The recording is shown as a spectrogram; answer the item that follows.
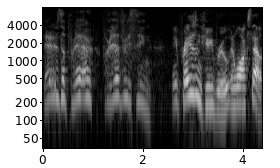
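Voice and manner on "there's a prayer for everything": put-on little sage old voice, pitched up. Retelling a movie scene, the rabbi answers the tailor in a little sage old voice. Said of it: "in his little sage old voice".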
